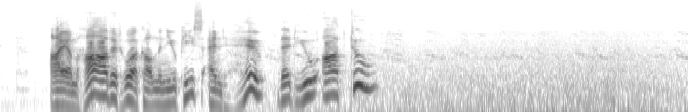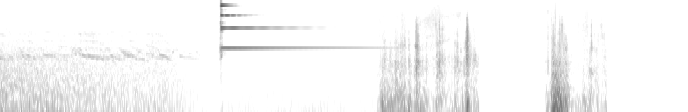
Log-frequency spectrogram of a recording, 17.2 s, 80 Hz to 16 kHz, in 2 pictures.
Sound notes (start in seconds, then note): 11.3 call bell ring; 13.3 paper rustling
